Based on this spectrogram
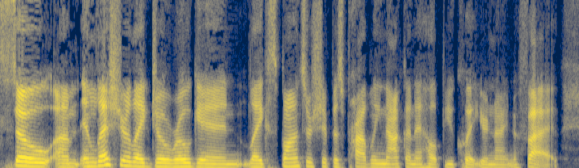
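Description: A woman with an American accent and a plain, everyday voice, fairly low in pitch, with lively intonation, a moderate pace and hardly any pauses. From United States. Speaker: Spanish teacher and podcaster. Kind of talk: interview.

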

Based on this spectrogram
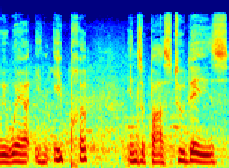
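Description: A fairly low-pitched woman's voice amid noticeable background noise. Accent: French. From France. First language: French. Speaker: war commemoration commissioner. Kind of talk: interview reflection.

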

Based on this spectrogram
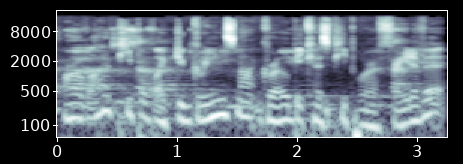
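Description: Over noticeable background noise, a man with a fairly high pitch speaks at a fairly quick pace, his pitch swinging very widely. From US Midwest. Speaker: podcast host. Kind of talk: casual interview chat. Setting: live event on site. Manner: animated, upbeat.

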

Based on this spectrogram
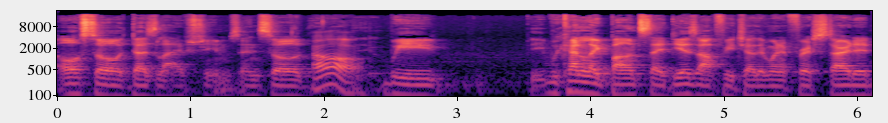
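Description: A man talks at a moderate pace in a very deep, low voice, his intonation fairly even. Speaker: singer-songwriter. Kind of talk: casual chat.

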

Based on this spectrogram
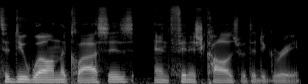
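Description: A normal speaking voice from a man with an American accent, medium pitch and a moderate pace, in a very clean recording with a silent background. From New York City. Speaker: podcast co-host. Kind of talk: casual chat.

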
